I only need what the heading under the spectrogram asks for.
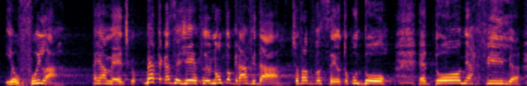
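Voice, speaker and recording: Brazilian woman, pastor, high voice, lively testimony sermon, acts out dialogue. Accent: Brazilian Portuguese. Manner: animated storytelling, acting out dialogue. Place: church.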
